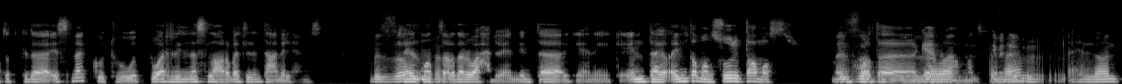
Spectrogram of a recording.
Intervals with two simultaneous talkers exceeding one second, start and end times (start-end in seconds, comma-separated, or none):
8.3-10.3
